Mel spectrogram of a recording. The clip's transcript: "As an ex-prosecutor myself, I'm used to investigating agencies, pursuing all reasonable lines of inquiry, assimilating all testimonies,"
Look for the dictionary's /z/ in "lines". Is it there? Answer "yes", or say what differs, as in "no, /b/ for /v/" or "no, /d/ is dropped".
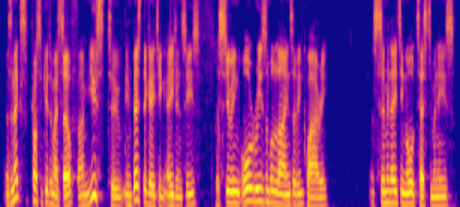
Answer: yes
